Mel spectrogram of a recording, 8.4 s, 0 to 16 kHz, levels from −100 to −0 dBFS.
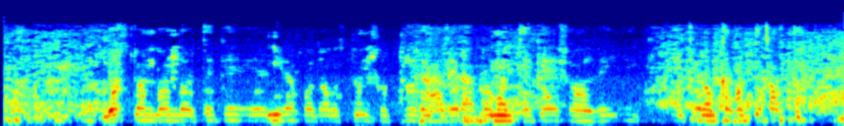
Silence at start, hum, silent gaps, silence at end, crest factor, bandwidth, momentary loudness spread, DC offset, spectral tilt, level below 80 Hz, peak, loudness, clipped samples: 0.05 s; none; none; 0 s; 22 dB; 7.8 kHz; 17 LU; under 0.1%; -6.5 dB/octave; -64 dBFS; -4 dBFS; -25 LUFS; under 0.1%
